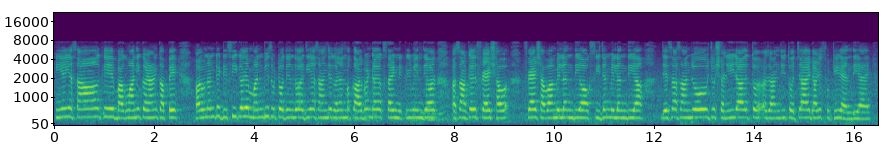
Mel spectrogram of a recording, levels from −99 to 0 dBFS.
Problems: constant background noise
